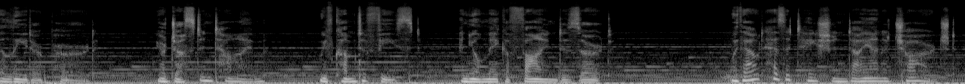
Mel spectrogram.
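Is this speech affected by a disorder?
No.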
